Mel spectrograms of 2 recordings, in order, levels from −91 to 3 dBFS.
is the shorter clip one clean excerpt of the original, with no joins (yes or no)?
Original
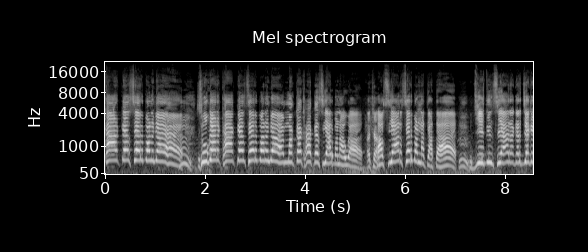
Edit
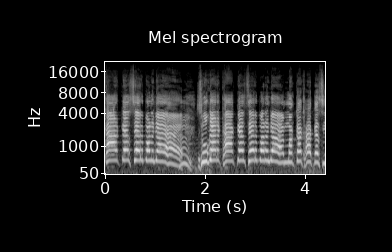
yes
